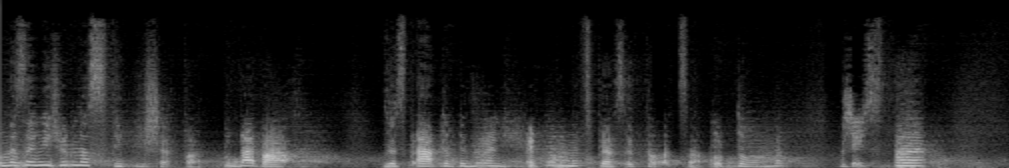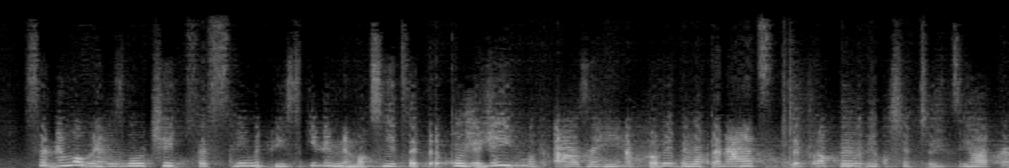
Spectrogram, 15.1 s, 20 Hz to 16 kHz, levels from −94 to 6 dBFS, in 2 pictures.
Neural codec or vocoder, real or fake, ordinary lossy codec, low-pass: codec, 44.1 kHz, 0.9 kbps, DAC; fake; MP3, 96 kbps; 14.4 kHz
